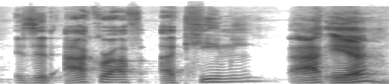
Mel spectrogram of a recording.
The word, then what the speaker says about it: Achraf Hakimi: I can't even pronounce his name. Is it Achraf Hakimi? Yeah. Achraf Hakimi.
